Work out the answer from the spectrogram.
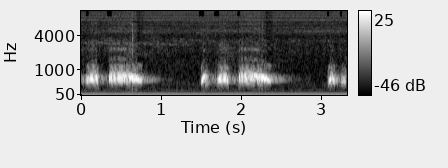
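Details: Spotted dove kept as a decoy, harsh bronze-type voice, cooing to lure and provoke wild doves; deep phrases of two quick notes and a long hoarse coo, repeated roughly every one and a half seconds.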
